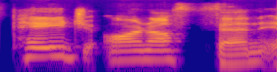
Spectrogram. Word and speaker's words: Paige Arnof-Fenn: Miss Paige Arnof-Fenn is the founder and CEO of Mavens and Moguls.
